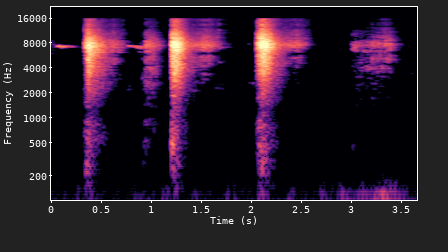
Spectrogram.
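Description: Grass rustles and tears as it is pulled by hand.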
